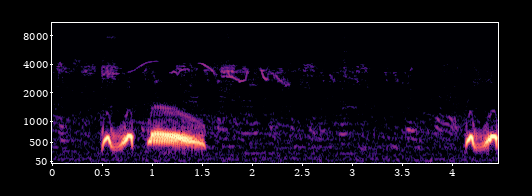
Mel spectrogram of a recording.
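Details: Spotted dove, recorded during trapping, cooing: a short wavering double coo followed by a longer steady coo, then the double coo again after a pause, with faint high chirps of other birds behind.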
